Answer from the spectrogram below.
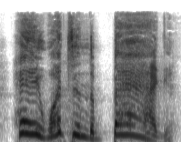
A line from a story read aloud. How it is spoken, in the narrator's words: Phil, at the top of his lungs, screams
